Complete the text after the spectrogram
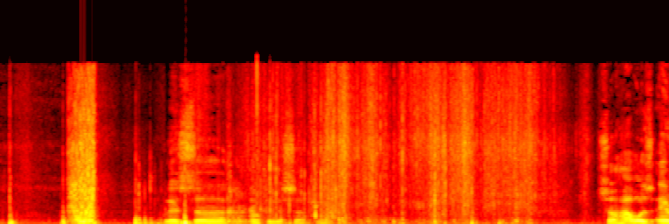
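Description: Plastic wrapping crinkles and rustles under handling hands.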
